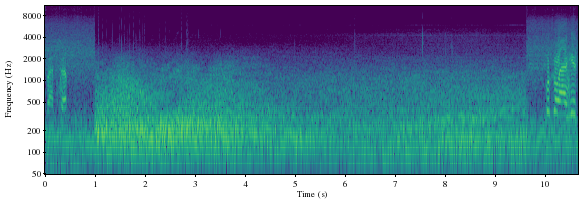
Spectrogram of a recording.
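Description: A jet roars overhead outdoors and slowly fades.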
